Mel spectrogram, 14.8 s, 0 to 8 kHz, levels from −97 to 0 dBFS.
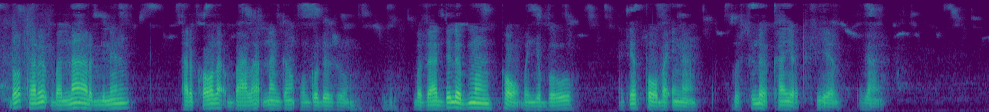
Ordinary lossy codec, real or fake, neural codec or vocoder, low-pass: AAC, 32 kbps; fake; codec, 16 kHz in and 24 kHz out, 1 kbps, XY-Tokenizer; 7.2 kHz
